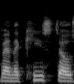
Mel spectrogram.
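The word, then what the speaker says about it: Benacquisto: scholarships and grants the benekisto that's pronounced benakisto scholarship program that is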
